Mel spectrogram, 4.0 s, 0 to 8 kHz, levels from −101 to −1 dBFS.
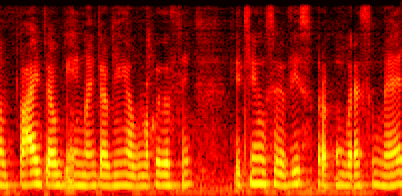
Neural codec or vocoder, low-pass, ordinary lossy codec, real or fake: codec, 44.1 kHz, 2.6 kbps, SNAC; 7.2 kHz; none; fake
